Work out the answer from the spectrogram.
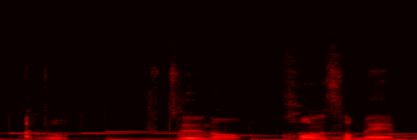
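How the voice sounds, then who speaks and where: A man's voice: fairly low pitch, flat delivery, a little slow, over music. A young man co-hosting a radio show, explaining things in a casual, conversational way. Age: young adult. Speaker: radio co-host.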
